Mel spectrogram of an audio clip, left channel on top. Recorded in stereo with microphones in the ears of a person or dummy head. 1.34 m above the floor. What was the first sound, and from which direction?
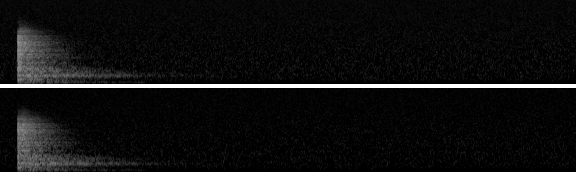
A cupboard door, 15° left (ahead or behind).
